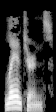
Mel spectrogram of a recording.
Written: lanterns

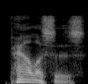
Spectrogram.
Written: palaces

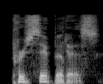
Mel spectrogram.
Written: precipitous

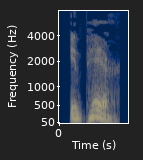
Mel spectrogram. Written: impair

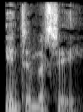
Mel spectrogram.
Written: intimacy

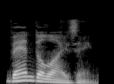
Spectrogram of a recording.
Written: vandalising

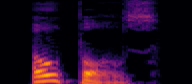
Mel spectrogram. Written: opals

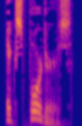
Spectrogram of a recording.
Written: exporters

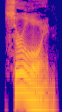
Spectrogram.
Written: Sirloin

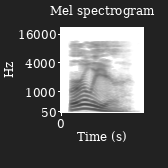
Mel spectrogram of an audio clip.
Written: earlier

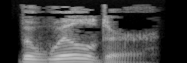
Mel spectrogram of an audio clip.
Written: bewilder

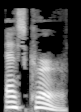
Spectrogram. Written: s-curve

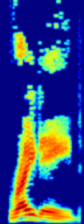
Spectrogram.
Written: Rite Aid

